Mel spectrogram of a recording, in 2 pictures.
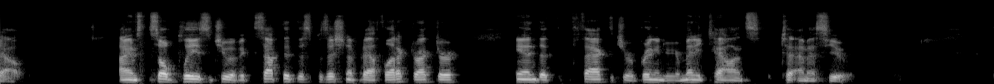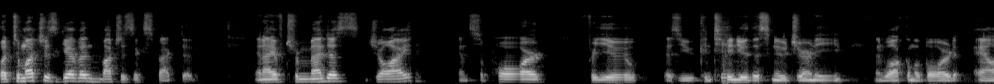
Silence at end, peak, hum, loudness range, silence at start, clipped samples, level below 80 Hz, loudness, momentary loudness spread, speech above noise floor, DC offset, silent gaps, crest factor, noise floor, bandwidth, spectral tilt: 0 s; -4 dBFS; none; 4 LU; 0 s; under 0.1%; -66 dBFS; -24 LUFS; 15 LU; 45 dB; under 0.1%; 0.45-0.63 s, 0.78-0.84 s, 8.73-8.93 s, 9.10-9.20 s, 9.83-9.87 s; 20 dB; -68 dBFS; 12.5 kHz; -5 dB/octave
